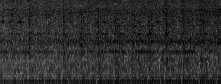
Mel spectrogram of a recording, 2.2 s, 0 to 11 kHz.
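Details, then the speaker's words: 1980 GMC truck V8 after tune-up with new MSD HEI distributor, timing about 8 degrees, idle set to 700 rpm: deep even steady idle, no misses or knocks; healthy. "Idling real nice right at 700 there. Right where we want her to be."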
